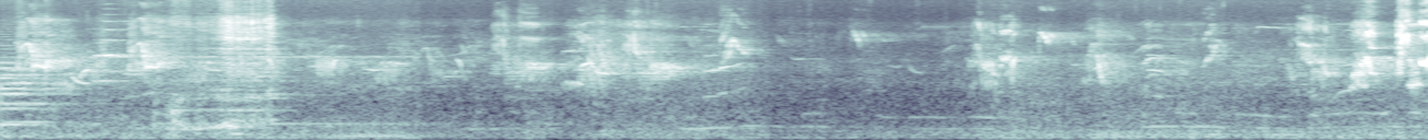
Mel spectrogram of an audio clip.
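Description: Small birds chirping and calling in a series of short chirps and quick pitch glides, loudest right at the start and in a burst of chirps near the end.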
